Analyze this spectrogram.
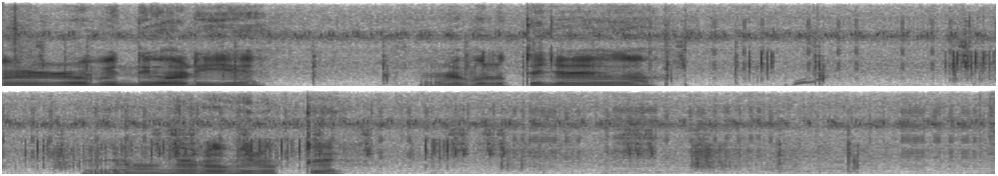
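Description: Small coins clink and jingle as they are picked up.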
